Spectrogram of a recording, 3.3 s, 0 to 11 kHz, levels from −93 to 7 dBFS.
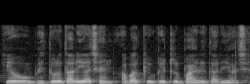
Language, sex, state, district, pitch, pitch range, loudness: Bengali, male, West Bengal, North 24 Parganas, 140 Hz, 130-145 Hz, -24 LUFS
